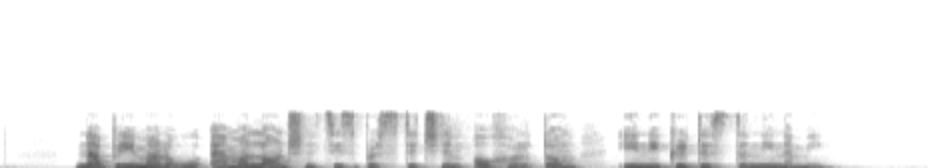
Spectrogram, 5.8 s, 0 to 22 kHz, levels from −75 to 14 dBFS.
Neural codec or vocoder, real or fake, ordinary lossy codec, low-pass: codec, 16 kHz, 0.4 kbps, LongCat-Audio-Codec; fake; none; 7.2 kHz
